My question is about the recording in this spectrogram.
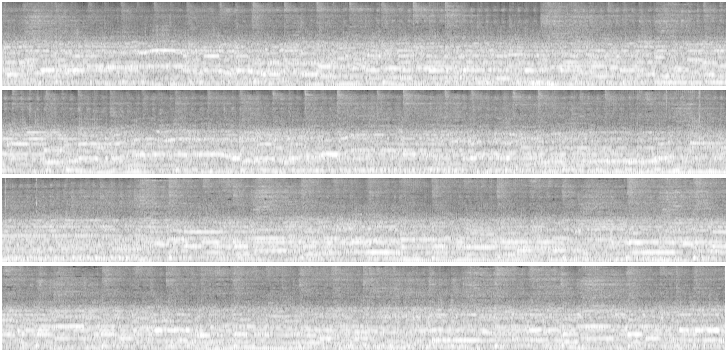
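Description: A live rock band playing, with electric guitars to the fore over keyboards and drums, heard from the audience in a large hall. The sound is steady and loud, with little treble.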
